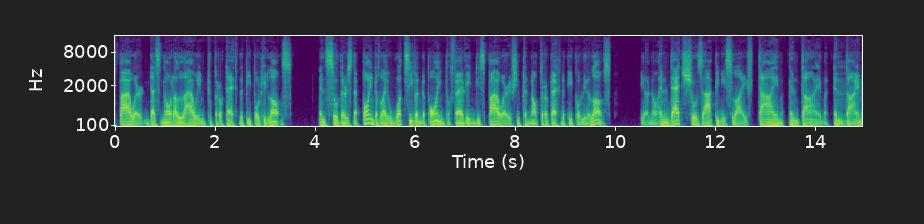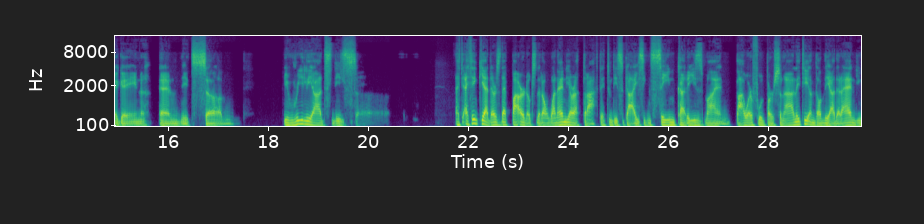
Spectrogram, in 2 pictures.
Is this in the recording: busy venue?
no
